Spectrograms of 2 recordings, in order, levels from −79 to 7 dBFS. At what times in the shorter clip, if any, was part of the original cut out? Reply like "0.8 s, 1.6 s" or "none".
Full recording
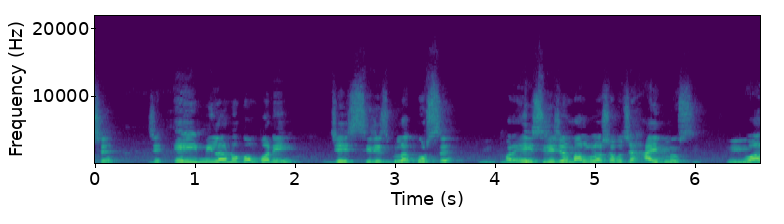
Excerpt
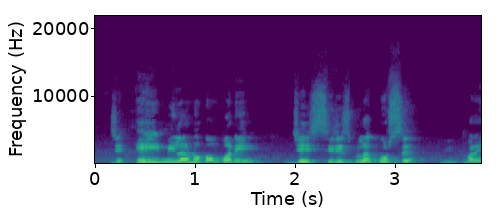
none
